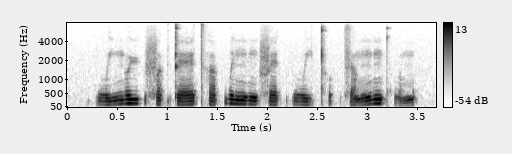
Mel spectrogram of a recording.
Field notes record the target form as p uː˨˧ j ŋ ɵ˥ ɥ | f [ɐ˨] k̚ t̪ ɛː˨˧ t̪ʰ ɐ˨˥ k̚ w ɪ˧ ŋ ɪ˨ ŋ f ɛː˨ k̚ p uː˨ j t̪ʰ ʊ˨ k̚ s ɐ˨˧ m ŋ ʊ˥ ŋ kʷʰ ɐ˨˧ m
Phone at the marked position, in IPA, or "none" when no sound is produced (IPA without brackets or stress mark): ɐ˨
